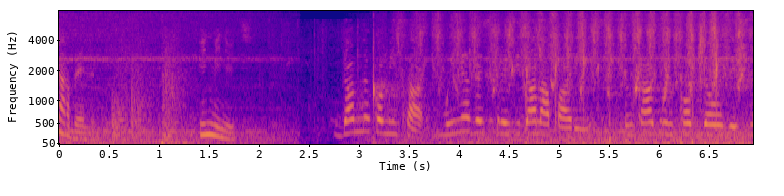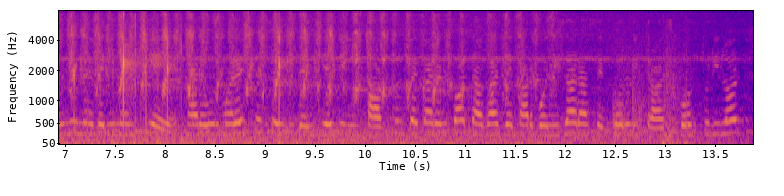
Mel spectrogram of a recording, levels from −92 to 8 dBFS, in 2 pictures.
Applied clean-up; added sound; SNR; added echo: none; Hands; 1 dB; none.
